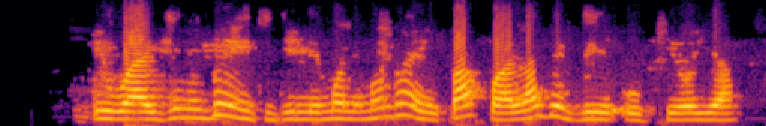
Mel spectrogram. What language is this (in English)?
Yoruba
